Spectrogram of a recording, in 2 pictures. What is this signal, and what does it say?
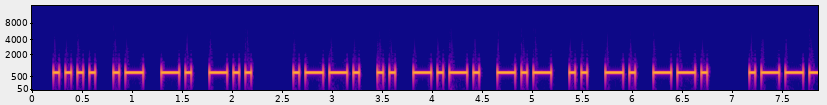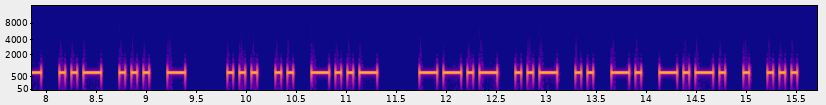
Morse code, heard as a keyed tone, about 20 wpm, 700 Hz. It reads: HAND PICKING JUST SIX QUINCES
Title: Pangram Challenge v2 - 20wpm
